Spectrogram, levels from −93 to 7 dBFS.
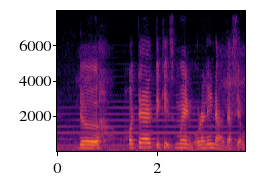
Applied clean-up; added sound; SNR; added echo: none; Wind instrument, woodwind instrument; 19 dB; none.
